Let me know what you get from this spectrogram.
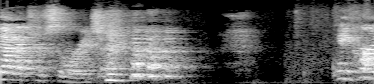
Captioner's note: laughs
